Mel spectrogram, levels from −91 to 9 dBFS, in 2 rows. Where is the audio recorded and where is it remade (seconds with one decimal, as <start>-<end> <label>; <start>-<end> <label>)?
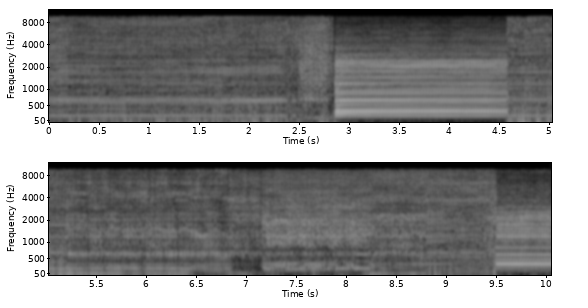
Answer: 0.0-5.2 recorded; 5.2-8.8 remade; 8.8-10.1 recorded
